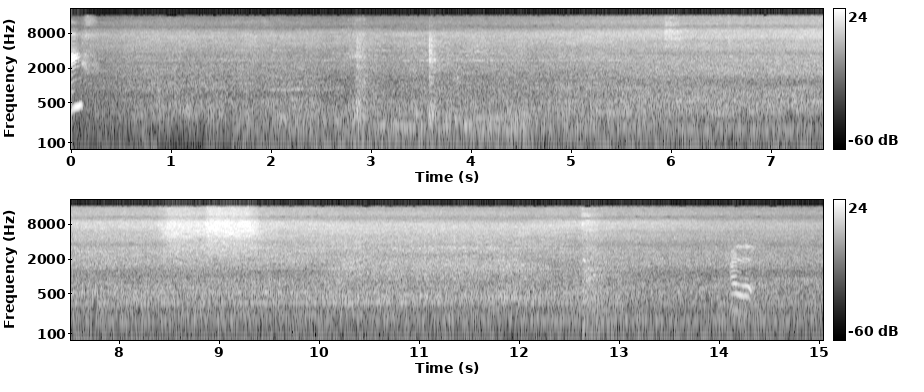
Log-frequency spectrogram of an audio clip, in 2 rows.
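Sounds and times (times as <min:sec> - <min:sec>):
train rumbling past slowly: 0:00.0 - 0:15.0
burst of hiss: 0:08.4 - 0:09.6.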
